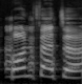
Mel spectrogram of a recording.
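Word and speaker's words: bonne fête: bon fete. Is that how is that how you say it? Bon fete. Yeah.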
